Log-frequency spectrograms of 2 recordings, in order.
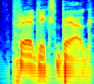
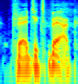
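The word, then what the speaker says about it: Frederiksberg: So basically one example is this famous Copenhagen station called Frederick'sburg and the day the Danes would of course pronounce the word be as in as in bag but in English you would say Frederick'sburg.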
